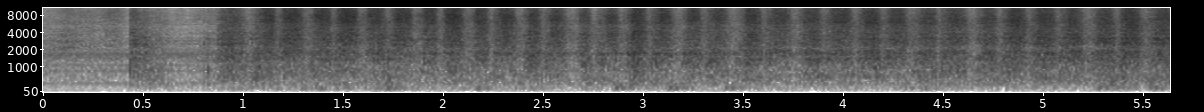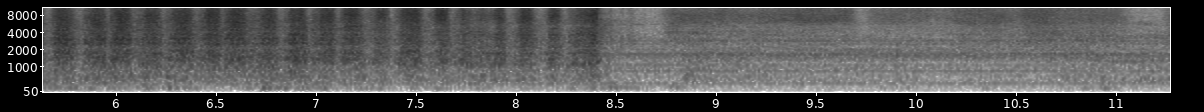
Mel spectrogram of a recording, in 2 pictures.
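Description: Hand sanding with a folded sheet of sandpaper over an oak chair leg and its glued-in spline, working the patch down flush: quick, even back-and-forth strokes, several a second, that stop about eight and a half seconds in.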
